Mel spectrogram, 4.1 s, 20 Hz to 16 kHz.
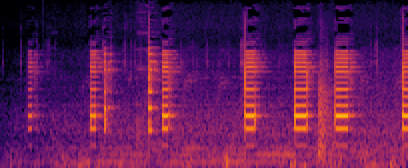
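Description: Quest Pro metal detector giving short electronic beeps, about eight of them and several in quick pairs, as a 9ct gold wedding band is swept over its search coil for a target ID of 56.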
